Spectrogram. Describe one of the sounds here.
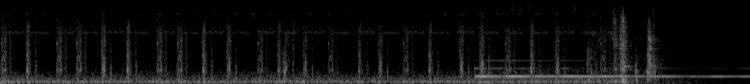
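Footsteps clank quickly on a metal walkway.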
